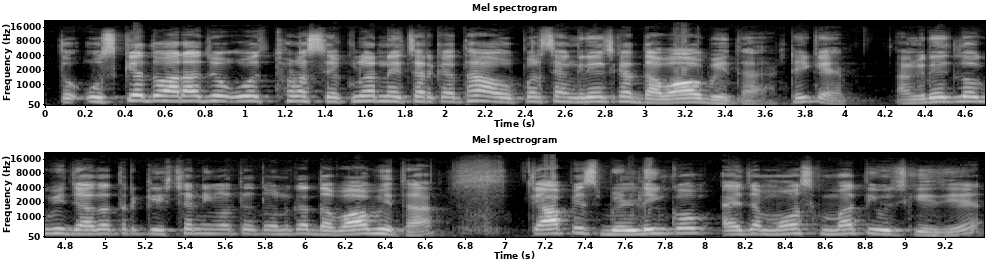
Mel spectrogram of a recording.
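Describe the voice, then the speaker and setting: A man with a high but mellow voice walks through the day's news like a teacher at a whiteboard. He talks casually and repeats himself, tossing in little checks to his listeners, and he slows down to read English phrases haltingly. He comes across as an explainer, not a presenter. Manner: casual, repetitive, frequent "है ना" and "ठीक है" checks; mixes English phrases into Hindi, reads headlines haltingly. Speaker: current affairs teacher. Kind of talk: explaining news analysis to students.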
